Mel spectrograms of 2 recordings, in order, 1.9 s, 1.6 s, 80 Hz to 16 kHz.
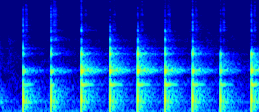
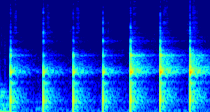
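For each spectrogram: First: Nine quick, even knocks on a table tennis blade: a crisp, bright wooden tock that dies almost at once. Second: Eight even, crisp taps with a bright knock near 1.5 kHz on a carbon-layered wooden table tennis blade.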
